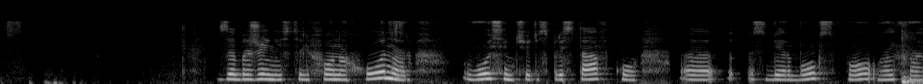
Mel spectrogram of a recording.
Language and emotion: Russian, neutral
